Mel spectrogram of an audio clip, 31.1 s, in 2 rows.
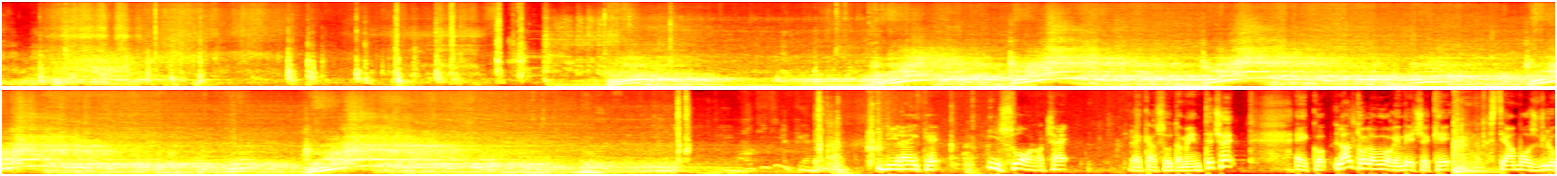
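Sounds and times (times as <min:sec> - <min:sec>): car engine starting and revving: 0:00.0 - 0:02.4, 0:05.4 - 0:22.9.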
